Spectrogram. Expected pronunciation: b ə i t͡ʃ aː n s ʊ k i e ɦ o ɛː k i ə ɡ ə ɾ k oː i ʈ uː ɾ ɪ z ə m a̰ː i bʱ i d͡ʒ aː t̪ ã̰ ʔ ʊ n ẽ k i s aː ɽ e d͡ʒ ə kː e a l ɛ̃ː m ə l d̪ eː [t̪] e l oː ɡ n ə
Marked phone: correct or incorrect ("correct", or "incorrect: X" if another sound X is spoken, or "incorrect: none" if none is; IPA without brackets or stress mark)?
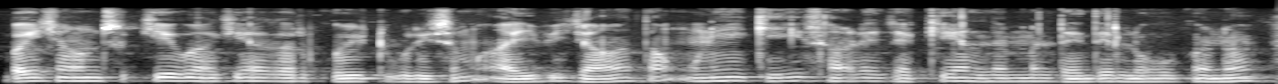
incorrect: d̪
